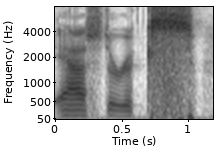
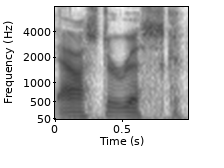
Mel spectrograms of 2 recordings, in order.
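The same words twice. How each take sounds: First: The word ends with a 'ks' sound. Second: The word ends with an 'sk' sound. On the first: The speaker calls it wrong. "Some people pronounce it asterisk, but that's backwards" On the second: The speaker calls it right. "It's spelled S K, so it's asterisk"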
